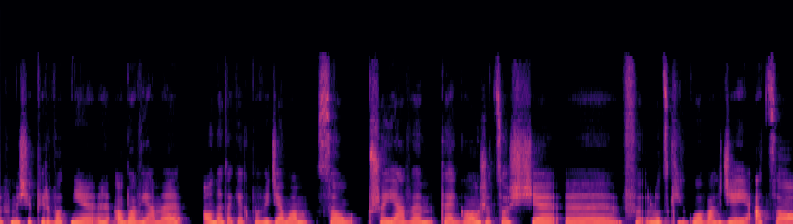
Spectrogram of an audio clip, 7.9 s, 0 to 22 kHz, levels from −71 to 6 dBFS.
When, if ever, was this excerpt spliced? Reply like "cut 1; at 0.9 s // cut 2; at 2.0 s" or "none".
cut 1; at 2.0 s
